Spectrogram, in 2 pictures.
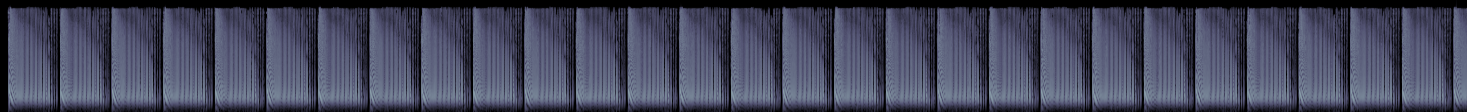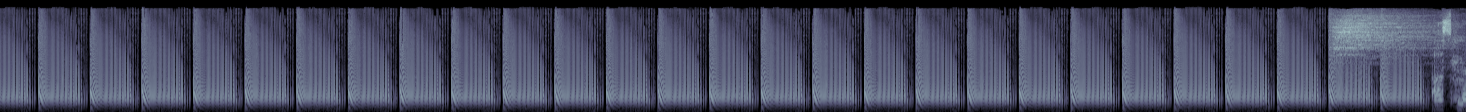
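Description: Electronic dance track intro: a synthesizer pulse repeats rapidly and evenly, with its weight in the midrange and little bass. About a second before the end, a high hiss of noise rises in.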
